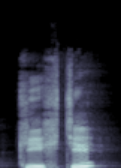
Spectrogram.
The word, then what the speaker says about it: кігті: чітко не оглушуємо їх але є 5 слів в українській мові у яких відбувається уподібнення за глухістю це легко вогко кігті нігті дьогтю у цих словах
